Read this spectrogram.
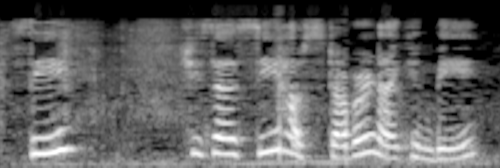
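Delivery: proud of her stubbornness; triumphant see. Acted. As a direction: grandmother proving her point. Granny ends story triumphantly.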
